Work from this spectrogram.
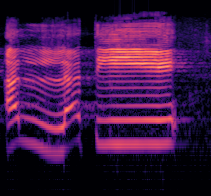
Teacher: لام مشدد ہے، رک کر ادا کریں گے، یا مدہ، حرف مدہ کو ایک الف کھینچ کر ادا کرتے ہیں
